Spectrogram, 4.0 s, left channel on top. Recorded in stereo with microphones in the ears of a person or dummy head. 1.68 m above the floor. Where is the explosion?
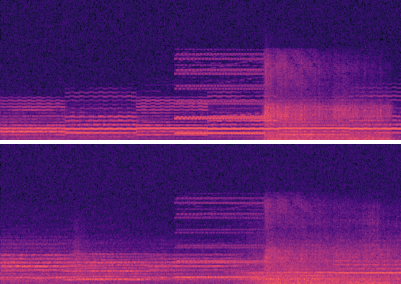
20° left (ahead or behind), 1.2 m.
